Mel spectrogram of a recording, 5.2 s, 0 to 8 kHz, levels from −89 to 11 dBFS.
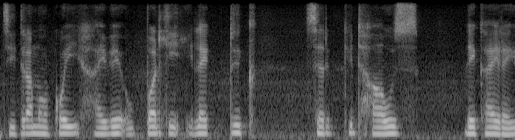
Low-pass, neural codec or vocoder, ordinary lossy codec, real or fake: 7.2 kHz; codec, 16 kHz, 0.8 kbps, ZipCodec; none; fake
